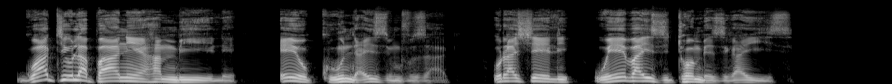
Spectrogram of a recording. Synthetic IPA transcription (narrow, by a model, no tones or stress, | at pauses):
ɣwatʰiulab̥ʱaniɛhambʱilɛː | jouɡ̥ʱundʱaiziɱvuza̰ːkʰɛ̥ | uɾaʃeli | wɛβaizitʰɔmbʱɛziɣajiːsi̥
